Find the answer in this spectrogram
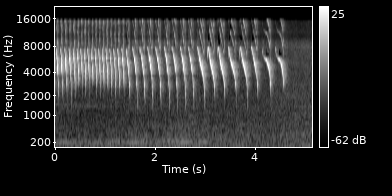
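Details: Belgian canary song used for training young canaries: a fast trill of high notes that slows into a series of downward-sweeping whistled slurs, about eighteen in four seconds, then stops.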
